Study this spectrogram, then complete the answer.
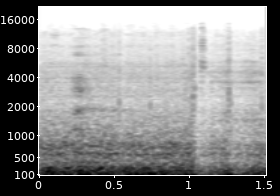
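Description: A 2014 GMC Sierra Denali pickup with the 6.2L engine gives a low, steady rumble from inside the cab while it drives, a continuous heavy hum that stays at the same level throughout.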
